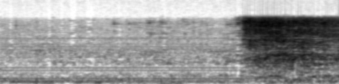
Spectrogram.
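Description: Clear plastic bag of faux flower petals rustling as a hand works in it: a short crinkle about one and a half seconds in, after near silence.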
